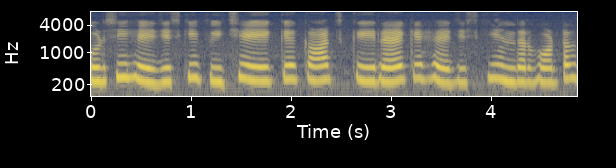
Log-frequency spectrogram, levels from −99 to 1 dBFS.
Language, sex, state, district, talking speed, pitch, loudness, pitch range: Hindi, female, Chandigarh, Chandigarh, 170 wpm, 250 Hz, -16 LUFS, 235-270 Hz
